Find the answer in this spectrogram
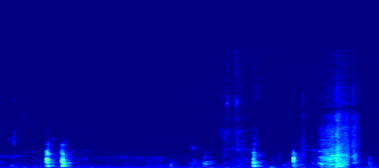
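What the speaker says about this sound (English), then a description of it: "That is a whole ass chicken." A chicken clucks in short, separate bursts, close and fairly quiet, with a louder flurry of clucking near the end against a still background.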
